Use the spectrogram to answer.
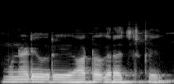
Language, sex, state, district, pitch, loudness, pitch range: Tamil, male, Tamil Nadu, Nilgiris, 110 Hz, -14 LUFS, 110-120 Hz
